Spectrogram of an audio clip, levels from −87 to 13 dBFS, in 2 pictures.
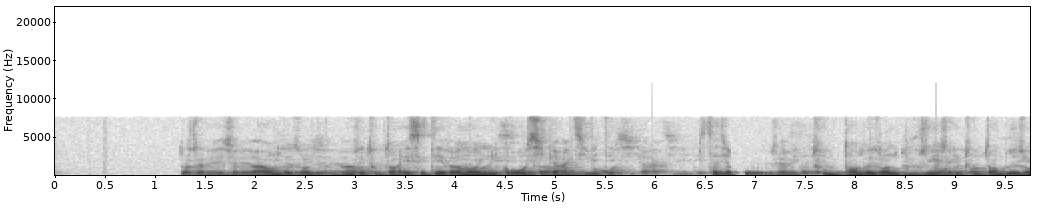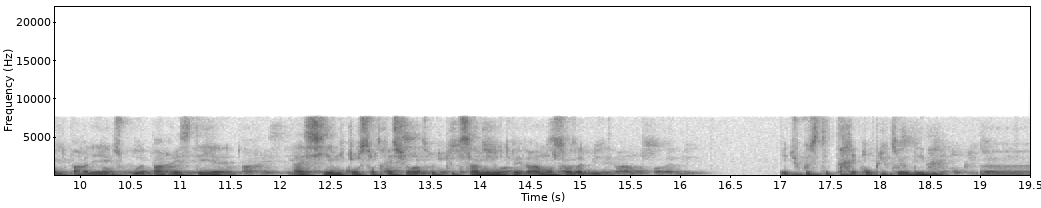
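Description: Echo leak is first heard as a very faint trace from 0.00 to 0.07 s. It returns clearly, about 10 dB below the speech, from 2.2 to 6.56 s, 7.36 to 7.9 s, 8.46 to 12.43 s and 13.02 to 16.32 s, and somewhat fainter from 17.92 to 19.49 s. It is a copy of the speech arriving 879 ms late, most likely because a far-end loudspeaker's echo canceller let the pickup through.

Bluetooth stutter occurs at 5.97 to 5.99 s, 8.82 to 8.84 s and 16.86 to 16.88 s. Each is a 21.3 ms slice replayed once, a brief repeated blip consistent with a single lost packet, before the speech resumes as though it had kept playing.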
